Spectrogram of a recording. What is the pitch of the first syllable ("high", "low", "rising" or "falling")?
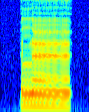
low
